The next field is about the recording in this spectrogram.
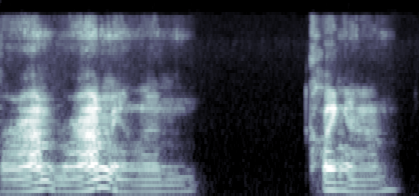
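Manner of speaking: slurred, slurry delivery, words smeared together. Imitating how she says the words: slurred tone. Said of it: "she kind of says like in a, like a slurry tone".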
